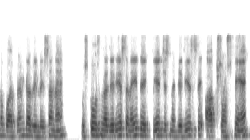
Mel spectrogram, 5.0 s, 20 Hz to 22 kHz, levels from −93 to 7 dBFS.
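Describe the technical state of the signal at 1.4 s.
At 1.4 s the signal is intact, with no fault present, only the normal wideband band limit of the G.722 telephone path, which leaves nothing above about 7.7 kHz.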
